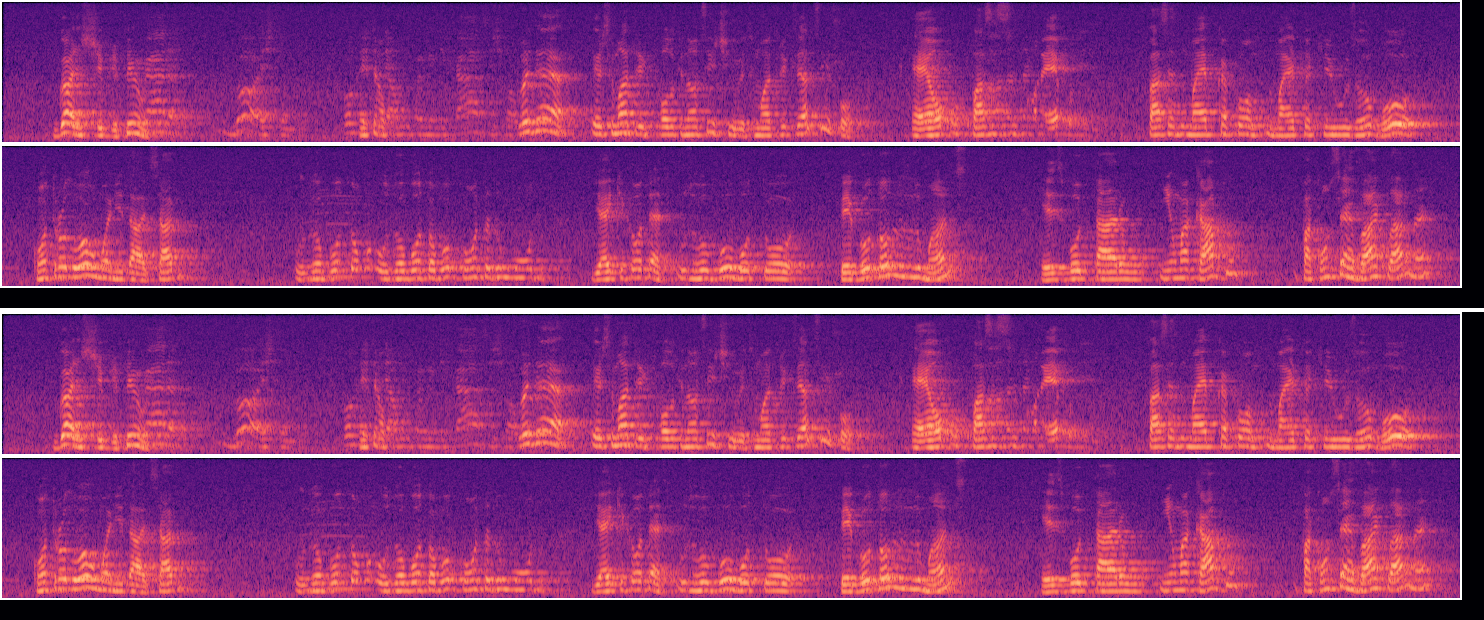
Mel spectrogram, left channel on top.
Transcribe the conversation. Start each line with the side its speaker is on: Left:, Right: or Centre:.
Left: Gosta desse tipo de filme?
Right: Cara, gosto. Por
Left: Então,
Right: quê? Tu tem algum para me indicar? Assistiu algum?
Left: pois é, esse Matrix, tu falou que não assistiu. Esse Matrix é assim, pô. É, o- o- passa-se
Right: Falar da
Left: numa
Right: tecnologia.
Left: época, passa-se numa época como? Numa época que os robôs controlou a humanidade, sabe? Os
Right: Hum,
Left: robôs tomou, os robôs tomou conta do mundo. E aí o que acontece? Os robôs botou, pegou todos os humanos, eles botaram em uma cápsula para conservar, é claro, né?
